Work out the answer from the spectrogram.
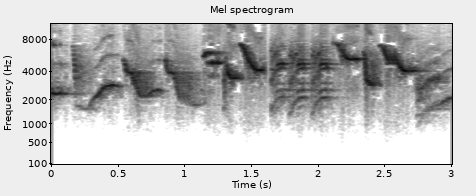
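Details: Great-billed seed-finch in Goiano Clássico song, Batuque line, delivering a continuous, fast phrase of sliding whistled notes that swoop up and down, rich and melodious, in a clean recording without background noise.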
